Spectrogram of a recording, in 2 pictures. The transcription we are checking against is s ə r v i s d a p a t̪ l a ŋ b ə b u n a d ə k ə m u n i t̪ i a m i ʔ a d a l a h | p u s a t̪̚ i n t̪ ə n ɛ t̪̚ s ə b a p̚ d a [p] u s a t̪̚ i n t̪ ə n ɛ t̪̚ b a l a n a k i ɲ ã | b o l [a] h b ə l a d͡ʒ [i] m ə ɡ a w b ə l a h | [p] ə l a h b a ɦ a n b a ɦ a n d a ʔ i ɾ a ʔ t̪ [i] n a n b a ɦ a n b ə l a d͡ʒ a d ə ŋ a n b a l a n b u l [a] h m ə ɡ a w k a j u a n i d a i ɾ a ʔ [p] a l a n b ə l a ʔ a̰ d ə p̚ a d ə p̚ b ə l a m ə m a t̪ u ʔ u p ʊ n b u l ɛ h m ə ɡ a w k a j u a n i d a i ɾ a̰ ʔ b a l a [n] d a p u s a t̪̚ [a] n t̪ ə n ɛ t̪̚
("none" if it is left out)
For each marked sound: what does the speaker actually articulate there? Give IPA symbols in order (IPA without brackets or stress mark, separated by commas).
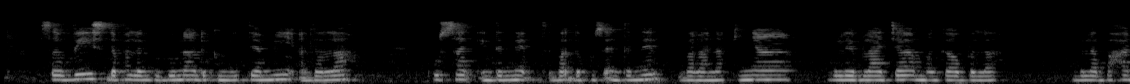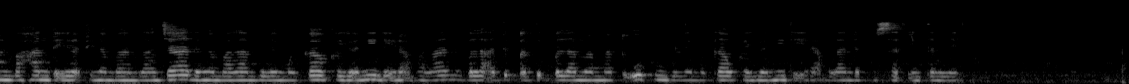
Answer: p, ɛ, a, b, i, ɛ, b, n, i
